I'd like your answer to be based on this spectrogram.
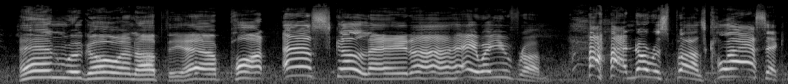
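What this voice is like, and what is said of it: Traveling lounge singer character voice. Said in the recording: “my impression of a traveling lounge singer”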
